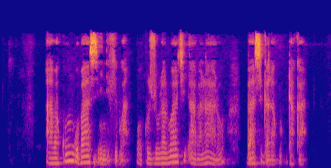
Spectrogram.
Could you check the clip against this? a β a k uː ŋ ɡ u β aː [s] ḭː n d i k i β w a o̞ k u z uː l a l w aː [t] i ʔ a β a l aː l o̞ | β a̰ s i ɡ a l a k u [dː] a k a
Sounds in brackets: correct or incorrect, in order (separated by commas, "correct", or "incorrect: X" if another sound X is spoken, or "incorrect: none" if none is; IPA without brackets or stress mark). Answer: correct, incorrect: c, incorrect: tː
